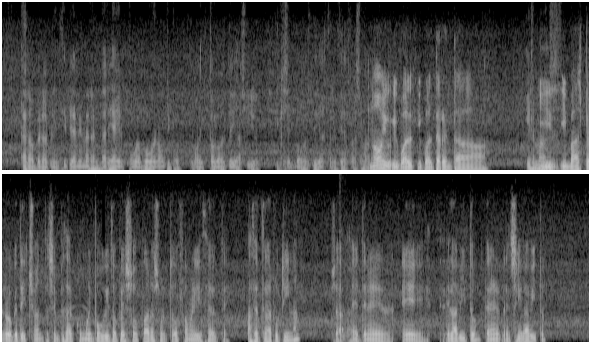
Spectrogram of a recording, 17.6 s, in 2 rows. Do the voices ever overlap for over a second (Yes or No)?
No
